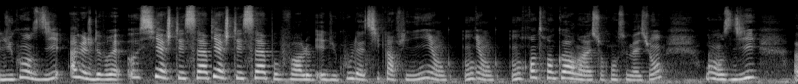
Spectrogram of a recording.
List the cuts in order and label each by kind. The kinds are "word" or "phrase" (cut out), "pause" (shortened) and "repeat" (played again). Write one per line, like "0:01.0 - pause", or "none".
0:02.1 - repeat
0:03.2 - word
0:03.7 - phrase
0:04.8 - repeat
0:07.1 - word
